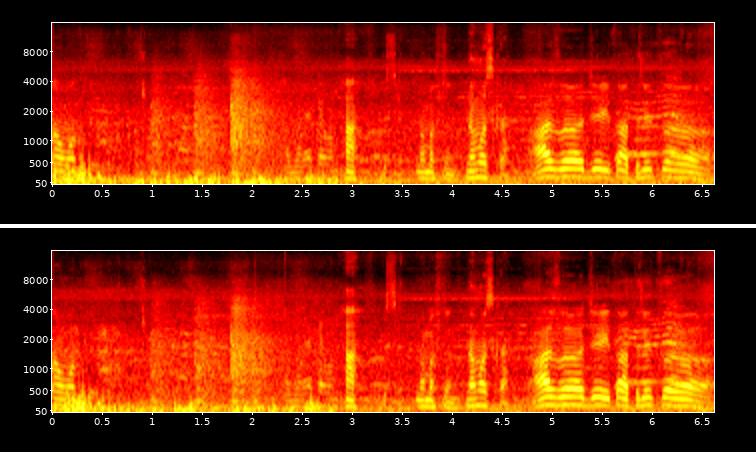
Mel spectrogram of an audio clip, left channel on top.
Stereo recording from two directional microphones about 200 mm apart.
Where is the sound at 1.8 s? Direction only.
60° left (ahead or behind).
